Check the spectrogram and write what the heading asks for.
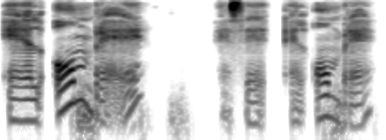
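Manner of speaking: slow, clear reading to learners; slow story reading. Acted. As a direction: read each phrase slowly for beginners. Reads story slowly to class.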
